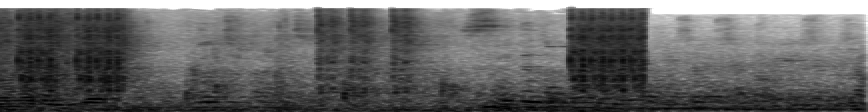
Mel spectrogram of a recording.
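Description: Camera shutters firing in two rapid bursts, one right at the start, overlapping a spoken word and a laugh, and a shorter one about three seconds in.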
